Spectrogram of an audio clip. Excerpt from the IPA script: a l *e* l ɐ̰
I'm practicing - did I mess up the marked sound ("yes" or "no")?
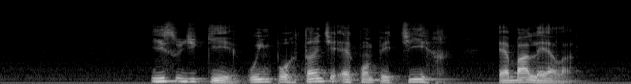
yes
